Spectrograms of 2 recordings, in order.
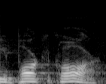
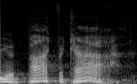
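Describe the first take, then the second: First: It has an Indiana accent with clear R sounds. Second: It has a Boston accent with the R's dropped.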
